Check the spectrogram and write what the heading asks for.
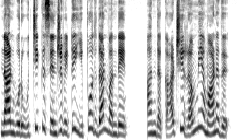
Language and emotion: Tamil, happy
